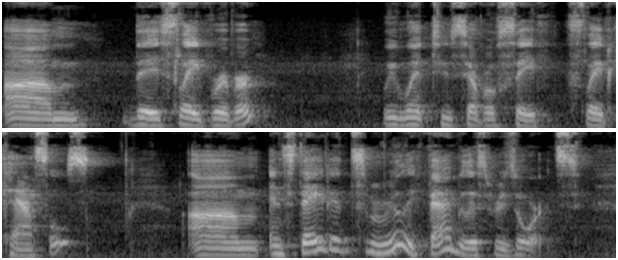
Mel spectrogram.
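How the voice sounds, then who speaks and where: A woman's very deep, low voice with lively intonation, on a very clean recording with a silent background. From US South, Dallas, Texas. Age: 60s. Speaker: traveler on a heritage trip. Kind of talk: personal testimony. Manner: halting, many fillers.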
